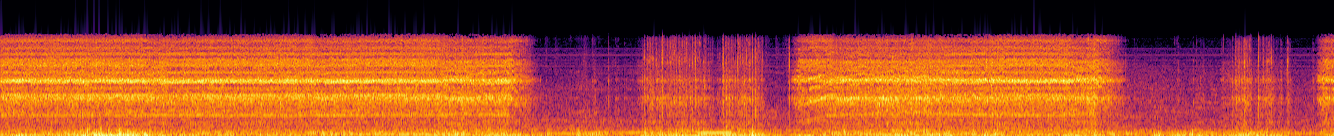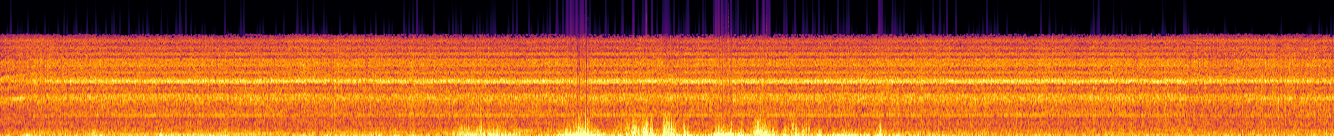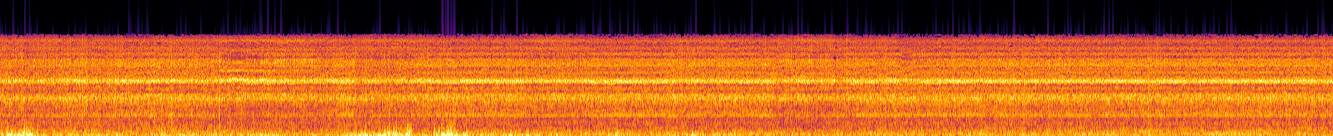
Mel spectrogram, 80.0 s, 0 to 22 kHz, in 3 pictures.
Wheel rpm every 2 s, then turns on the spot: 160, 160, 160, 160, 160, 40, 10, 20, 130, 160, 160, 20, 10, 100, 160, 160, 160, 160, 160, 160, 160, 160, 160, 160, 160, 160, 160, 160, 160, 160, 160, 160, 160, 160, 160, 160, 160, 160, 160, 160.
12-16 24-26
